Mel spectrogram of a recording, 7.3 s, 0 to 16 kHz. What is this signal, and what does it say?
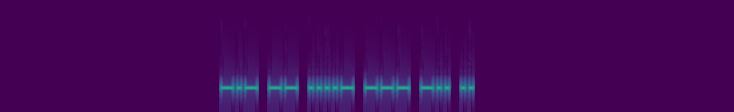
Morse code, heard as a keyed tone, about 30 wpm, 700 Hz. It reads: KM4ODI
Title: USA Call Signs - 6 Characters - Repeated 2x - 30wpm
